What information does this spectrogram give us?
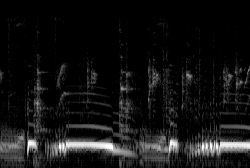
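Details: Pet puter dove calling to stimulate other birds, with a sudden accented note, a rippling roll and a long coo that eases downward, followed by another accented note and roll.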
